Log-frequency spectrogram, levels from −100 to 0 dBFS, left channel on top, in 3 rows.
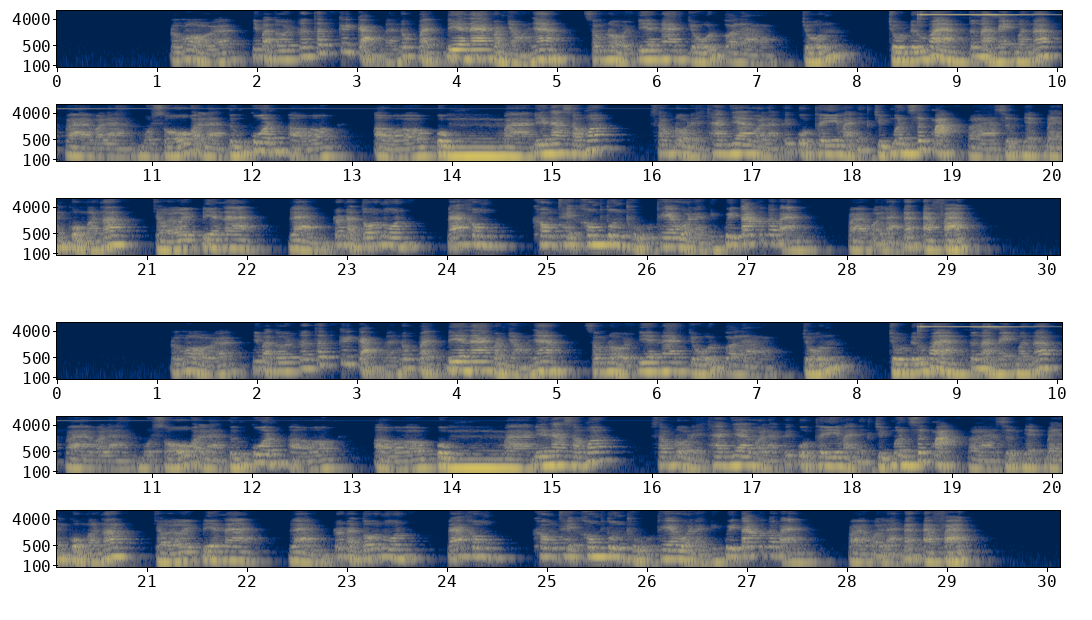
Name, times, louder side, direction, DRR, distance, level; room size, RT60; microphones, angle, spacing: voice 1, 1.1-5.1 5.3-7.1 7.4-7.8 8.3-12.9 13.2-15.6 16.0-20.8 21.1-22.1 22.4-23.7 24.0-24.5 24.9-27.6 28.0-29.1, left 1 dB, 85° left, -2 dB, 1.3 m, -33 dB
sound 1, 8.6-10.1, left 7 dB, 10° left, 0.4 m, -26 dB
3.2 x 2.5 x 2.6 m, 0.36 s
head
